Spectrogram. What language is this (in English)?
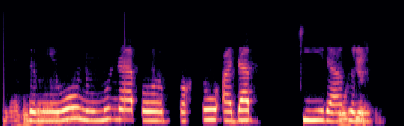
Pashto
